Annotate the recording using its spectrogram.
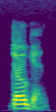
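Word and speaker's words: Dōgen: And Dogen, is that the way you say his name? Dogen, thank you.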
